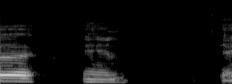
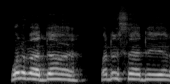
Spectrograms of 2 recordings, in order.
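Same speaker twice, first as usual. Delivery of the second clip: mock innocence; 10 semitones higher than usual. Joking about being accused.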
